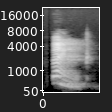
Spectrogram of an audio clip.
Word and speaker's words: think: En este caso, the word is think.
